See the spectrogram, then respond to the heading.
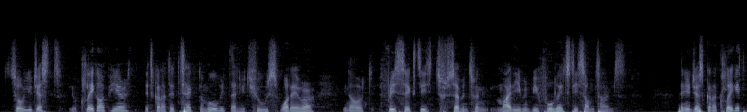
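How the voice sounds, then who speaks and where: A man with a Danish accent talks at a moderate pace in a medium pitch with ordinary variation, his loudness swinging widely in a dry, close sound with no echo. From Denmark. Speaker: tech and gaming YouTuber. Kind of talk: tutorial. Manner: casual, hesitant with fillers. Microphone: muffled old recording.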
